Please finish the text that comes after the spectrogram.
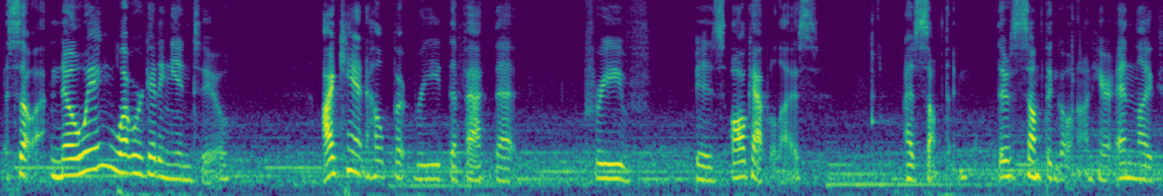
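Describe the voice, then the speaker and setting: A woman's voice: fairly low pitch, measured pace, background noise. A woman streaming a game, chatty and playful, often talking to herself. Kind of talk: playing a game live. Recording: game music loud under voice.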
